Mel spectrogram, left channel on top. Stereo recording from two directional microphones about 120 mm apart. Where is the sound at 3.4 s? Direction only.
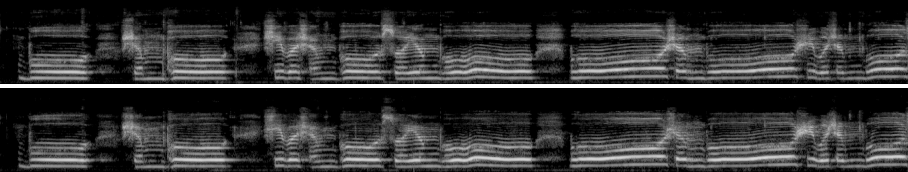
45° left (ahead or behind).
